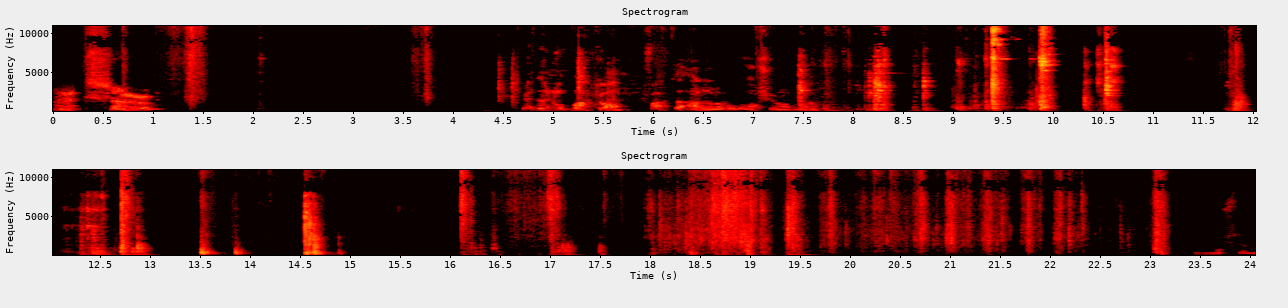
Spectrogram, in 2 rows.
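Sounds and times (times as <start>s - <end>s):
metal tools clinking and knocking: 7.4s - 10.8s, 11.8s - 12.9s.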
